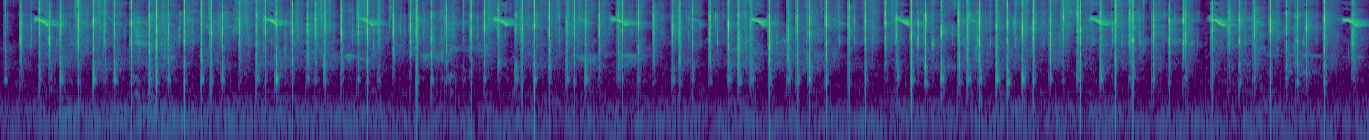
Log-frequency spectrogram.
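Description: A bird repeating a short, high, falling chirp about every second and a half, over dense, rapid, irregular clicking.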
